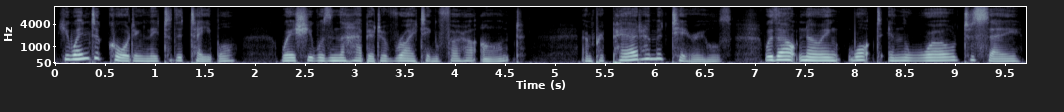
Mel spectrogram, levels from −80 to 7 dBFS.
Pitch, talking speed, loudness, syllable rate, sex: 170 Hz, 180 wpm, -20 LUFS, 5.1 syllables/s, female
